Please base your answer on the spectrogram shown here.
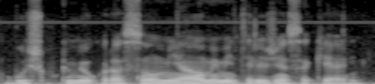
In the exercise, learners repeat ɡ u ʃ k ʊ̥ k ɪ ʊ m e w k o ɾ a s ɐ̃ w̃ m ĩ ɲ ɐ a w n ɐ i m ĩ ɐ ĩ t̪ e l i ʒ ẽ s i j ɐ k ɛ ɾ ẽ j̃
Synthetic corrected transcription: b u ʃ k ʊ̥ k ɪ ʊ m e w k o ɾ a s ɐ̃ w̃ m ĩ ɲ ɐ a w m ɐ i m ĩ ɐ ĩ t̪ e l i ʒ ẽ s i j ɐ k ɛ ɾ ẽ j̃

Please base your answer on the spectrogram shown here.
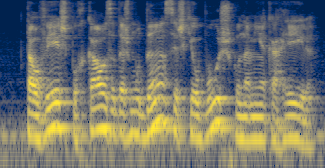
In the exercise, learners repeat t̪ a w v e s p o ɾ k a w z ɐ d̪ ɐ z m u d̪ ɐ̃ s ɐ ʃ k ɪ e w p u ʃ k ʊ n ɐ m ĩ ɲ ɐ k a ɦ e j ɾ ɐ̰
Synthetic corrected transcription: t̪ a w v e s p o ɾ k a w z ɐ d̪ ɐ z m u d̪ ɐ̃ s ɐ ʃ k ɪ e w b u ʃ k ʊ n ɐ m ĩ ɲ ɐ k a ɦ e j ɾ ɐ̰

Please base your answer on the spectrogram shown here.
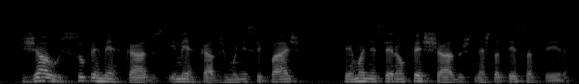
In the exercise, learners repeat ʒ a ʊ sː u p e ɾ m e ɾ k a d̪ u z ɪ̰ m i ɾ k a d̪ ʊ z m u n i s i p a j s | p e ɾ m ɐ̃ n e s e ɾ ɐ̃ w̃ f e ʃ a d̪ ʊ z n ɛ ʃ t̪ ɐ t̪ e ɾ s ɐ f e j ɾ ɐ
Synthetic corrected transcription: ʒ a ʊ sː u p e ɾ m e ɾ k a d̪ ʊ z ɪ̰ m e ɾ k a d̪ ʊ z m u n i s i p a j s | p e ɾ m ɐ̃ n e s e ɾ ɐ̃ w̃ f e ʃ a d̪ ʊ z n ɛ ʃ t̪ ɐ t̪ e ɾ s ɐ f e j ɾ ɐ

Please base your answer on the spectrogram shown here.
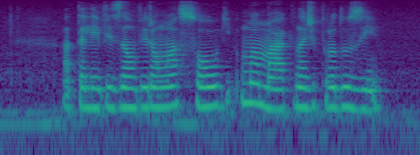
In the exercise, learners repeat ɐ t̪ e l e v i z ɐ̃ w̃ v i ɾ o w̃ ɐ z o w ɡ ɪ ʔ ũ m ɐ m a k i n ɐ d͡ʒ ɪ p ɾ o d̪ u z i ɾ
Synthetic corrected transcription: ɐ t̪ e l e v i z ɐ̃ w̃ v i ɾ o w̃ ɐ s o w ɡ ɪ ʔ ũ m ɐ m a k i n ɐ d͡ʒ ɪ p ɾ o d̪ u z i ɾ

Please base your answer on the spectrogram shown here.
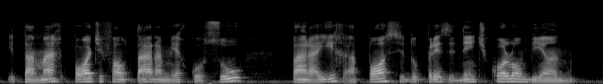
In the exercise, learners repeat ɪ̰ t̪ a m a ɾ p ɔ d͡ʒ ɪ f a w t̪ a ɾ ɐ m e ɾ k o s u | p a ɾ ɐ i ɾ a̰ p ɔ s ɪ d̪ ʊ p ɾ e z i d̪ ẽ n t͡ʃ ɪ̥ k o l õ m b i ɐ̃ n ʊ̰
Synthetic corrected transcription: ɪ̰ t̪ a m a ɾ p ɔ d͡ʒ ɪ f a w t̪ a ɾ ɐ m e ɾ k o s u | p a ɾ ɐ i ɾ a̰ p ɔ s ɪ d̪ ʊ p ɾ e z i d̪ ẽ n t͡ʃ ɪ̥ k o l õ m b i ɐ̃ n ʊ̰

